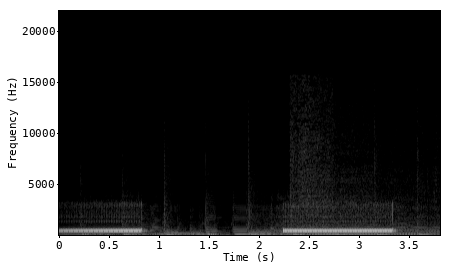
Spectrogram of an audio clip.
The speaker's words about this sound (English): Boom, the phone call. It's an unknown number.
